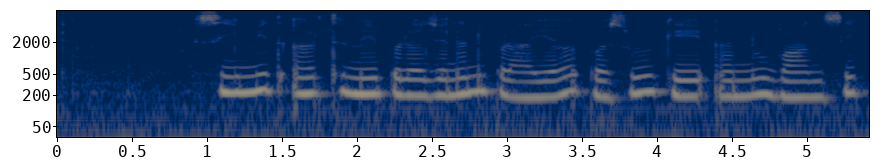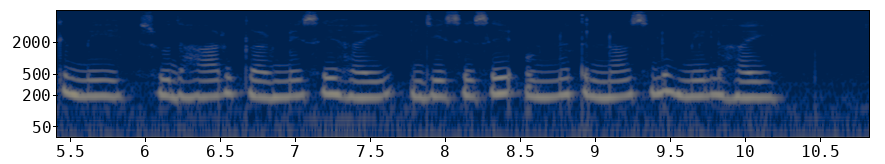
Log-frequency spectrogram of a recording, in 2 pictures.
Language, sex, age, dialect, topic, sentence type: Magahi, female, 25-30, Southern, agriculture, statement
